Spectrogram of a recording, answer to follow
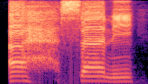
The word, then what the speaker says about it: أحسن: Ya, saya terdengar untuk pengucapan ha. Ya, ahsani, ahsani. Tidak sampai, tidak menjadi memantul haknya. Ahsani, ahsani. Ya, yang benar ahsani, ahsa. Jadi haknya tidak memantul.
